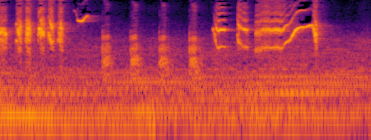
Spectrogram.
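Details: Javan myna training song with full fill-in: quick harsh bursts, a thin high whistle, scattered clicks, then a long sliding whistle that rises and dips.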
